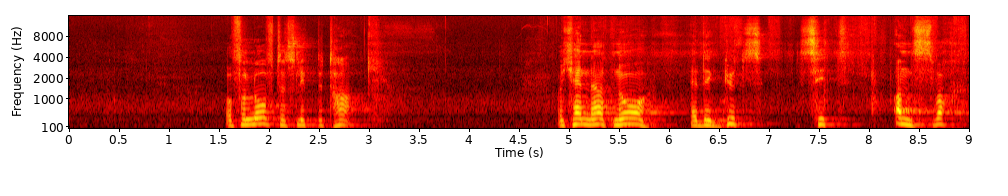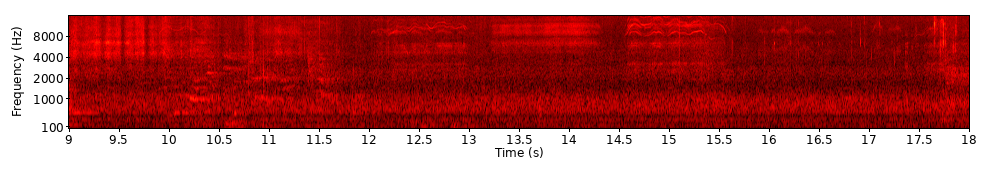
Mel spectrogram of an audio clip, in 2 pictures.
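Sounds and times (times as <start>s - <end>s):
speech: 1.6s - 3.2s, 4.9s - 9.0s
manuscript paper pages rustling and flipping: 6.6s - 11.3s.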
